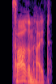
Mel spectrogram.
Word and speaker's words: Fahrenheit: Fahrenheit is pronounced Fahrenheit.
